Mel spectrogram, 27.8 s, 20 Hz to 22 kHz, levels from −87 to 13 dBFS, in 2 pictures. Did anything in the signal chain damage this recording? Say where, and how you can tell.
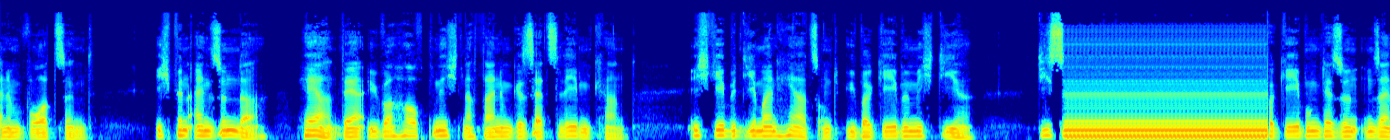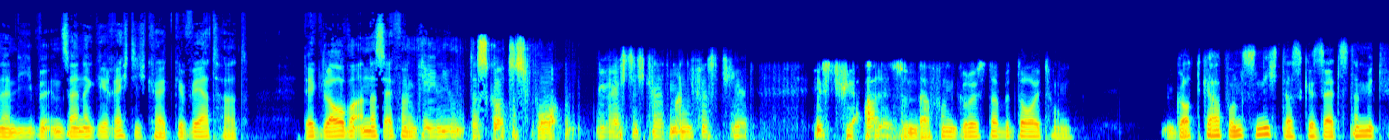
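Yes. From 10.67 s to 12.67 s the speech gives way to a steady, rasping buzz at about 25 Hz: one 40 ms fragment repeats exactly, about 50 times in a row. That is a system hang loop at the driver or buffer stage. The host or driver stalled while the audio hardware kept replaying the same ring buffer, and a 40 ms loop fits a buffer of that length cycling unchanged.

Right after "an das", at 17.96 s, the sound turns muffled and rough and stays that way to the end. The top of the spectrum falls from 20 kHz to about 4 kHz, and the texture becomes coarse and watery, worst for about 4.5 s. This is a call bitrate drop in call processing: the bandwidth estimate fell, so the encoder went from 32 to 8 kbps, coding more coarsely and cutting off the high frequencies.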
